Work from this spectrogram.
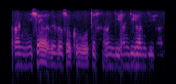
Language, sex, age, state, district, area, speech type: Punjabi, female, 60+, Punjab, Fazilka, rural, conversation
